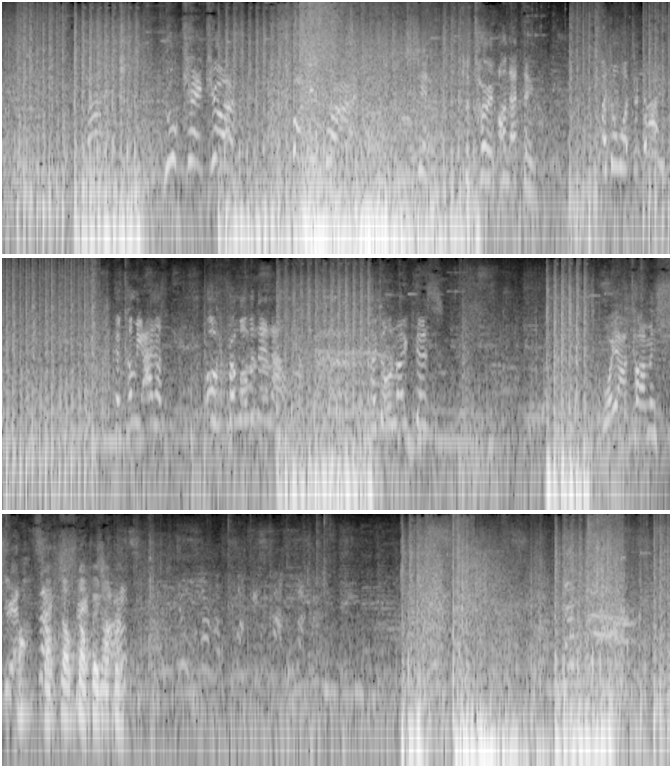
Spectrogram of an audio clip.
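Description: Rapid gunfire bursts out nearby.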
